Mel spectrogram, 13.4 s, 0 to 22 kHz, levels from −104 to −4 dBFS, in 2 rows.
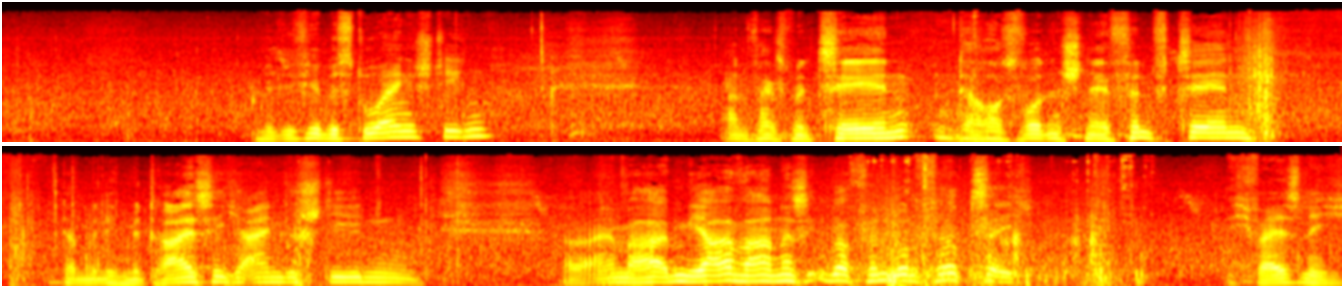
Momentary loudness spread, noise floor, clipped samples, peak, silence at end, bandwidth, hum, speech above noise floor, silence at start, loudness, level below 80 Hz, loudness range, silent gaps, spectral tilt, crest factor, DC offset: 19 LU; -43 dBFS; under 0.1%; -6 dBFS; 0 s; 17 kHz; none; 23 dB; 0 s; -21 LUFS; -48 dBFS; 6 LU; none; -4.5 dB/octave; 16 dB; under 0.1%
